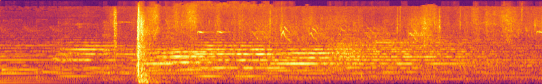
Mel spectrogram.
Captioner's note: door clattering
